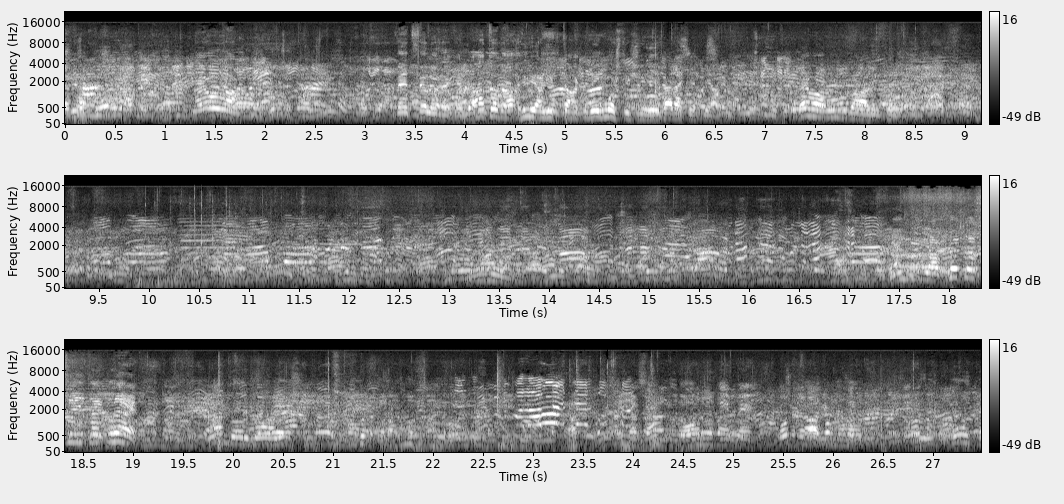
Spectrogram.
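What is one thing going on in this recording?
A crowd of men shout and argue heatedly close by, outdoors.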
